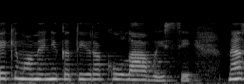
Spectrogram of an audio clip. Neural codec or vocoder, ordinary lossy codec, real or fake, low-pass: none; AAC, 48 kbps; real; 7.2 kHz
